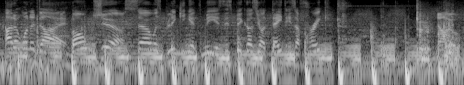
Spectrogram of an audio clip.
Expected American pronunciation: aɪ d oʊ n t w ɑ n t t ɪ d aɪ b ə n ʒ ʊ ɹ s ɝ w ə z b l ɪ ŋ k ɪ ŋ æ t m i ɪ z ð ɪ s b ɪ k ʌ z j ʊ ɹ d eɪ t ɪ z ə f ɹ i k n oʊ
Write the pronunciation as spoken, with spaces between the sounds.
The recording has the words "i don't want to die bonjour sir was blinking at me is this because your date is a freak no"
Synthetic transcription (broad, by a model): aɪ d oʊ n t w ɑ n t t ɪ d aɪ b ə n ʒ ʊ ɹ s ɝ w ə z b l ɪ ŋ k ɪ ŋ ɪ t m i ɪ z ð ɪ s b ɪ k ʌ z j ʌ ɹ d eɪ t ɪ z ə f ɹ i k n oʊ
